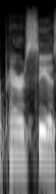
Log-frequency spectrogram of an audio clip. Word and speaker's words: parousia: He'll actually use two words in chapter 4, parousia in the Greek, or parousia, some people like to pronounce it.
